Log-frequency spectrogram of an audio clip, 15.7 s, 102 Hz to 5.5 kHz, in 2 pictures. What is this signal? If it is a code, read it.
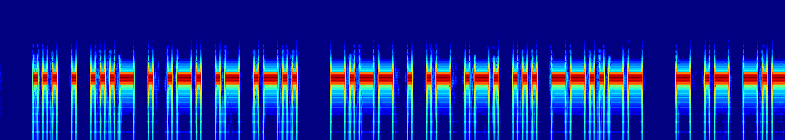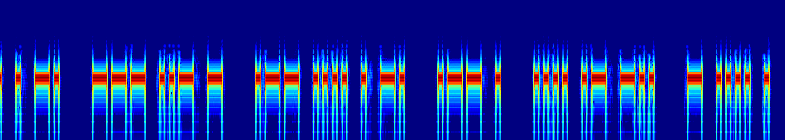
Morse code, heard as a keyed tone, about 25 wpm, 600 Hz. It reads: SEVERAL YEARS, TAKEN OUT WHEN WE HAD THE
